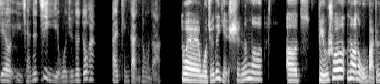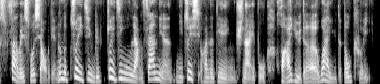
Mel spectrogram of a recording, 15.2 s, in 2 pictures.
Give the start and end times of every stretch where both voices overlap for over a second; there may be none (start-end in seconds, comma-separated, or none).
none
